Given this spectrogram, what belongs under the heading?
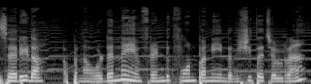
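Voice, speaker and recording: Affectionate cartoon dad played by a man, slightly high voice, pleading and gentle. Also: fast, soft background music, close to an everyday voice. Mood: tender. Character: worried, tender father of a grown daughter.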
